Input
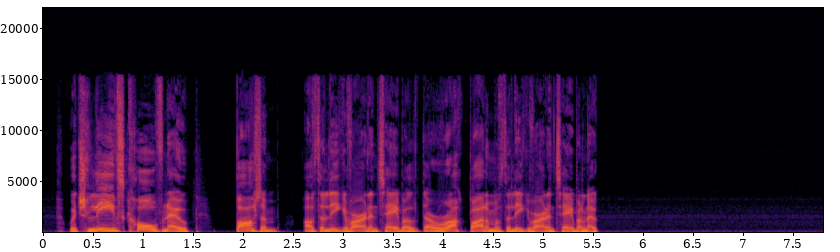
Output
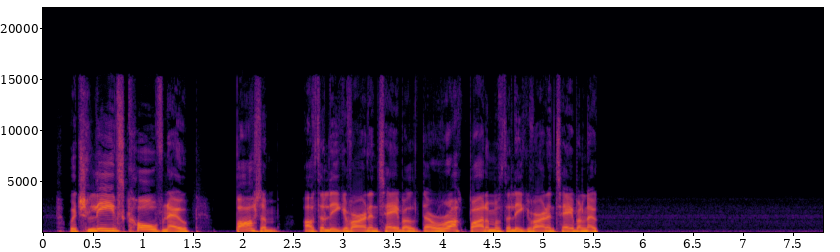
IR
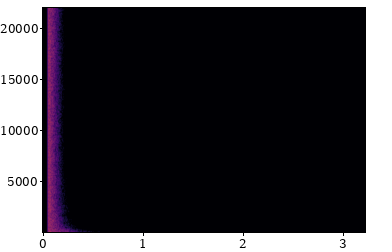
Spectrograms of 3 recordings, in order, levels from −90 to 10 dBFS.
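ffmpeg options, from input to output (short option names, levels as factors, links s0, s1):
-af "highshelf=f=3600:t=q:w=1.5:g=-8.5"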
